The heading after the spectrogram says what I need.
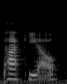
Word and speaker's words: Pacquiao: so that is how i was saying it pacquiao pacquiao okay okay i just like to make sure that i'm pronouncing things right it's pronounced homophobe oh my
